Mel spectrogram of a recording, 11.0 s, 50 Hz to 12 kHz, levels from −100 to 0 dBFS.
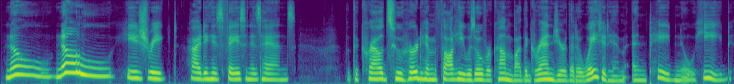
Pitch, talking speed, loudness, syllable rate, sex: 210 Hz, 165 wpm, -19 LUFS, 3.9 syllables/s, female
